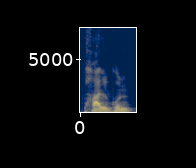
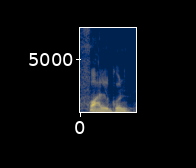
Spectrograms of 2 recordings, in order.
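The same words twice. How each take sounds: First: It begins with an aspirated p sound. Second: It begins with an f sound. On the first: The speaker calls it right. "जबकि फ होना चाहिए" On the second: The speaker calls it wrong. "लोग उसको फ कहते हैं, जो कि गलत है"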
